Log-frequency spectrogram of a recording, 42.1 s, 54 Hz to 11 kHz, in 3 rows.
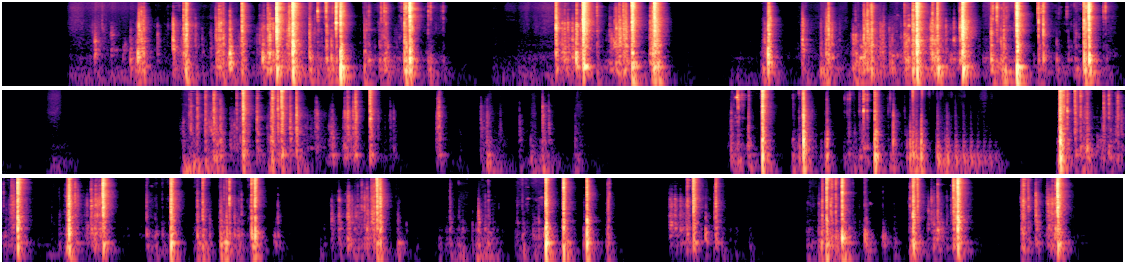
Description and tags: Opening Antique Trunk - More Latches
An attempt to fill a request for the sound of rummaging through a wooden chest (trunk) filled with wooden toys...this features various latch/locks being used for opening/closing.
Gear: Zoom H6, XYH-6 X/Y capsule (120 degree stereo image), Rycote Windjammer, mounted on a tripod, late 1800s wooden trunk.
antique, latches, ADPP, chest, lock, tight, close, mic, objects, treasure, foley, latch, locks, wood, wooden, trunk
